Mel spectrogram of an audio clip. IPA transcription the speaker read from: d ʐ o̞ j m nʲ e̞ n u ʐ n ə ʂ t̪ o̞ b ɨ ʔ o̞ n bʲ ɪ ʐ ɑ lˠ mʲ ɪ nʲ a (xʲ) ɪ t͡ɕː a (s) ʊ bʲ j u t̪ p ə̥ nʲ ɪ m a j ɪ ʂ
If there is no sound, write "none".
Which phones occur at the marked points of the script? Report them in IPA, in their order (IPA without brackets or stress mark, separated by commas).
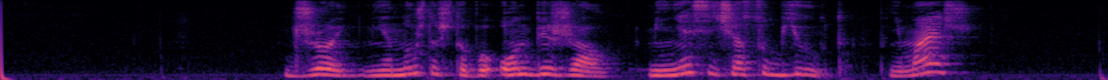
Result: sʲ, s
